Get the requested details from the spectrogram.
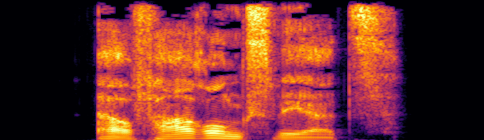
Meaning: genitive singular of Erfahrungswert
- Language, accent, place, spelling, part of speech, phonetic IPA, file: German, Germany, Berlin, Erfahrungswerts, noun, [ɛɐ̯ˈfaːʁʊŋsˌveːɐ̯t͡s], De-Erfahrungswerts.ogg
